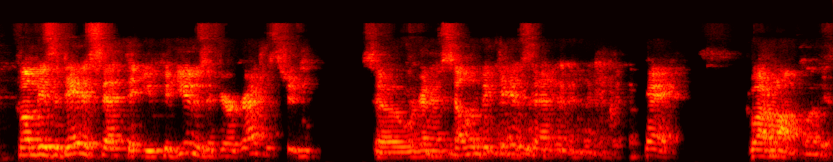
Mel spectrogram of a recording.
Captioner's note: audience laughs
